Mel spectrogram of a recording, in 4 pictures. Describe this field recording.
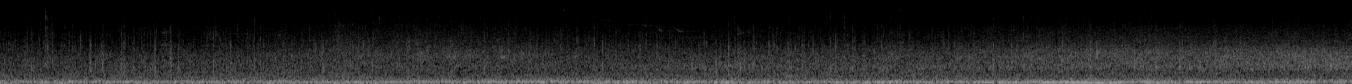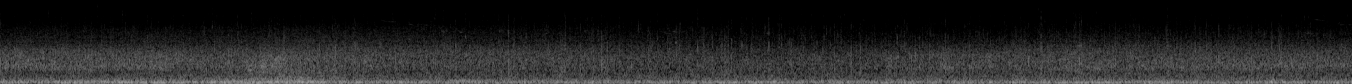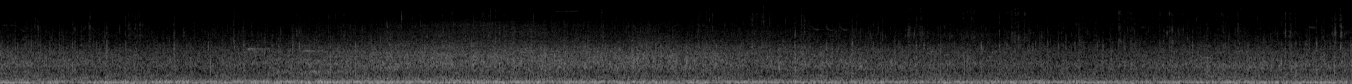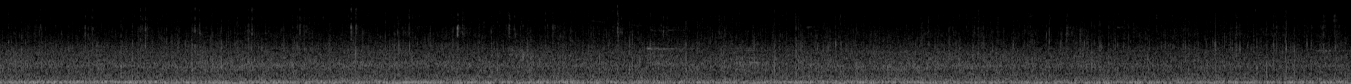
High Street, In the car park two cars sit, with their engines running, I carry on into the park, Stand under my umbrella, a light sleet falling, Blackbirds chase, on the far side of the grass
